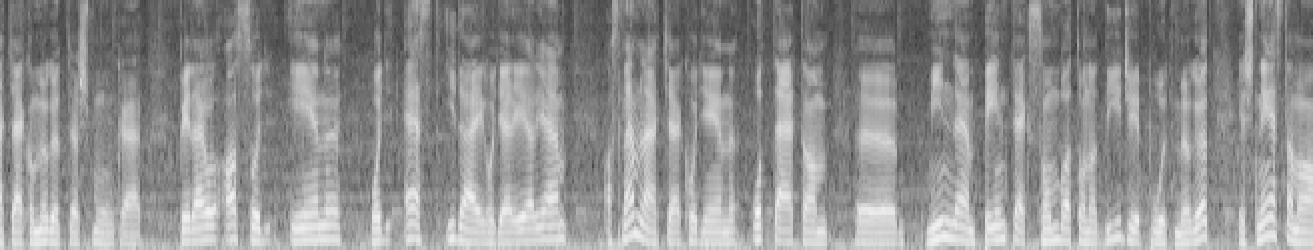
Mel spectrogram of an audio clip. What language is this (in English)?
Hungarian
